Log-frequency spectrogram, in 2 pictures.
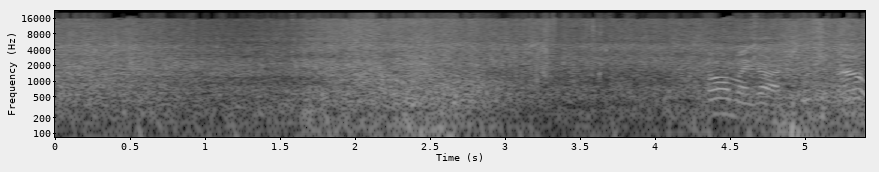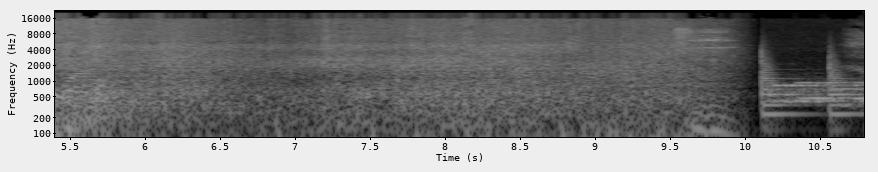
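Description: Lake waves surge onto a rocky Ontario shoreline with fossils, a loud sustained wash mixed with wind noise while a person speaks briefly over it before the sound cuts off.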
